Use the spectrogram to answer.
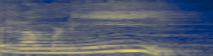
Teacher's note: ਬਿਹਾਰੀ ਦੀ ਮਾਤਰਾ ਹੈ ਨਾ ਜੀ ਇਹਨੂੰ ਅਸੀਂ ਲੰਮਾ ਕਰਕੇ ਉਚਾਰਨ ਕਰਾਂਗੇ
